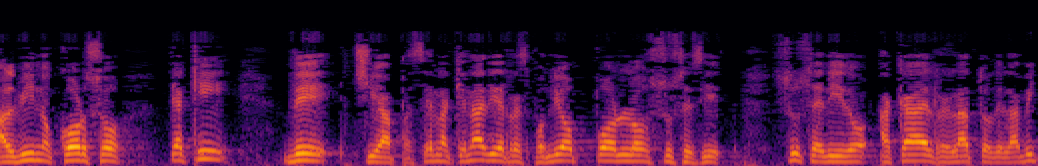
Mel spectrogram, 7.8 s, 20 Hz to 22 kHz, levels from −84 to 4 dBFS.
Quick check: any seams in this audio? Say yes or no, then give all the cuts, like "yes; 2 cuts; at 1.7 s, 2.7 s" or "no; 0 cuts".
no; 0 cuts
